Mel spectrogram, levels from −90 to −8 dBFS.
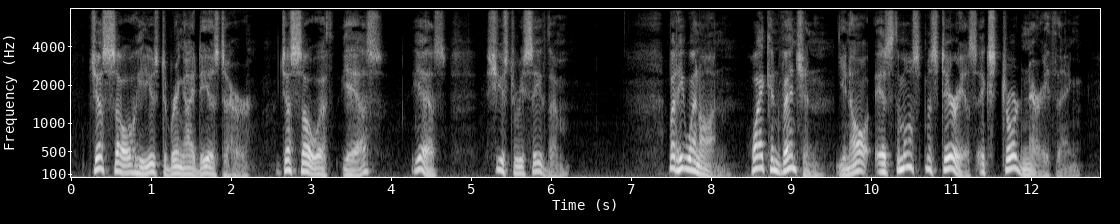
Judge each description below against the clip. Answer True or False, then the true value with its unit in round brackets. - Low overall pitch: True (130 Hz)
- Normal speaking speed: True (155 wpm)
